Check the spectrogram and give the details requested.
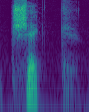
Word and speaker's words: tchèque: La République tchèque. So remember, Q-U-E, K, K, Tchèque. La, and then here as well, République. La République tchèque.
